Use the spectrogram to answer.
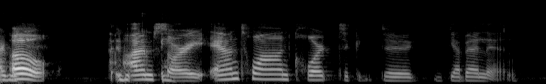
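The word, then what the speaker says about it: Antoine Court de Gébelin: U Marie, will you help me pronounce this? I'm Oh, I'm sorry. Anwine court de Gabellin.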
